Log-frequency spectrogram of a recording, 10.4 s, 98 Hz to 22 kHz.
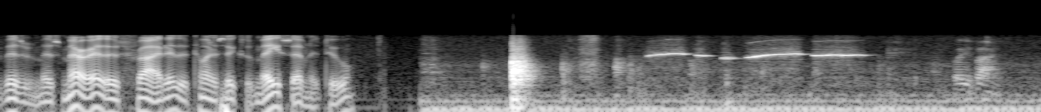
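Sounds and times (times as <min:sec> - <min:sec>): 
speech: 0:00.0 - 0:03.6, 0:09.6 - 0:10.1
low steady hum: 0:00.0 - 0:10.3
sharp knock: 0:05.1 - 0:05.5
person whistling answering a bird: 0:06.4 - 0:08.8.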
